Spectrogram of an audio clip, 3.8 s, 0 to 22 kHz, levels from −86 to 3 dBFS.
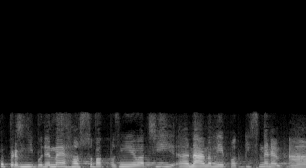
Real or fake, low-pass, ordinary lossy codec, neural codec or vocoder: fake; 7.2 kHz; MP3, 48 kbps; codec, 16 kHz, 1 kbps, X-Codec, HuBERT features, trained on general audio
